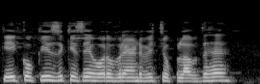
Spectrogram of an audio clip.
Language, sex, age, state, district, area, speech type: Punjabi, male, 18-30, Punjab, Shaheed Bhagat Singh Nagar, rural, read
